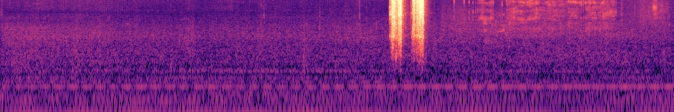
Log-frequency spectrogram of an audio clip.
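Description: Fishing boat's engine idling with a steady low hum. About five seconds in come two short, sharp clicking bursts, a third of a second apart.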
